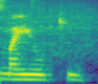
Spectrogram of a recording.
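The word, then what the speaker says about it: Majocchi: So it's pronounced as Mayoki.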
